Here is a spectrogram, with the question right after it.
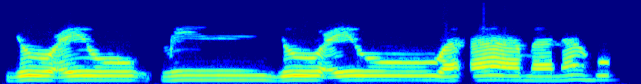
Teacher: tanwin bertemu waw idgham di gunnah dimasukkan, dan ada dengung gunnah yang ditahan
